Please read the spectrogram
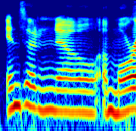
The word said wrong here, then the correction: Enzo Amore: Enzo Amore and Big Cass.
